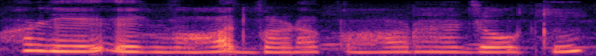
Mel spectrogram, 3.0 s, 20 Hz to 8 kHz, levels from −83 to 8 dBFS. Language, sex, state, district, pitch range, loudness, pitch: Hindi, female, Chhattisgarh, Raipur, 250-280 Hz, -19 LUFS, 255 Hz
